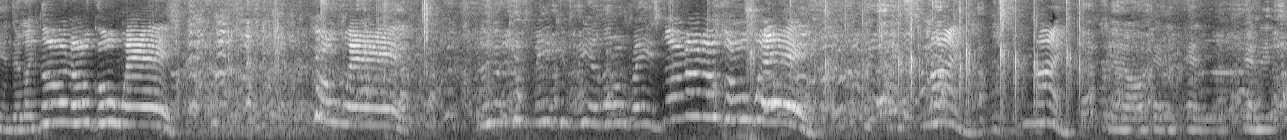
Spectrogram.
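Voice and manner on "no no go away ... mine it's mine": put-on high, loud childish whining. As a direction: shriek like a toddler guarding toys.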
